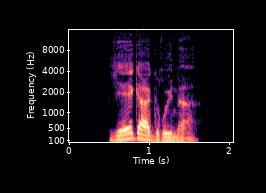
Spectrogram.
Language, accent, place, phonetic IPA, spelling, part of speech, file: German, Germany, Berlin, [ˈjɛːɡɐˌɡʁyːnɐ], jägergrüner, adjective, De-jägergrüner.ogg
- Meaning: inflection of jägergrün: 1. strong/mixed nominative masculine singular 2. strong genitive/dative feminine singular 3. strong genitive plural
